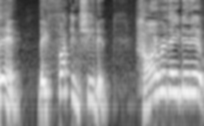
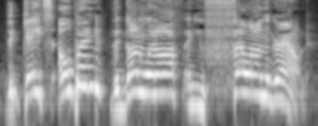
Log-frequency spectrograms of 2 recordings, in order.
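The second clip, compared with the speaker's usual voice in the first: mock race commentary; 11 semitones higher than usual. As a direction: belt it out like a sportscaster watching a runner trip. Mocking Biden losing the race.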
